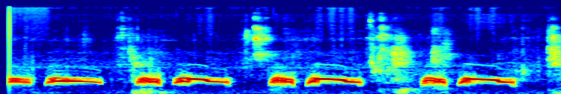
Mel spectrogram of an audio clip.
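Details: Spotted dove calling, used to provoke rival doves: loud low hollow coos around a steady pitch in paired short-then-long phrases, each pair repeated about every second, with faint rustling between phrases.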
